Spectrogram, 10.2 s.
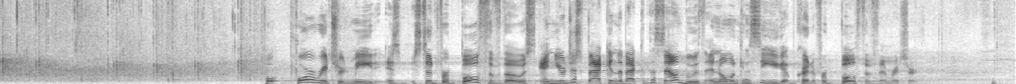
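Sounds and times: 
audience applause: 0.0s - 2.7s
speech: 2.6s - 10.1s.

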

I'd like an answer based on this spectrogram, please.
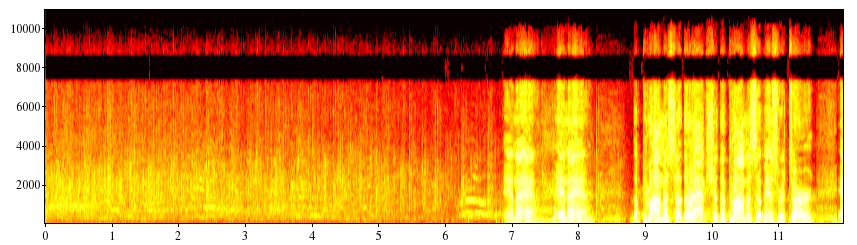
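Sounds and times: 
audience clapping hands: 0.0s - 9.3s
speech: 6.9s - 11.9s.

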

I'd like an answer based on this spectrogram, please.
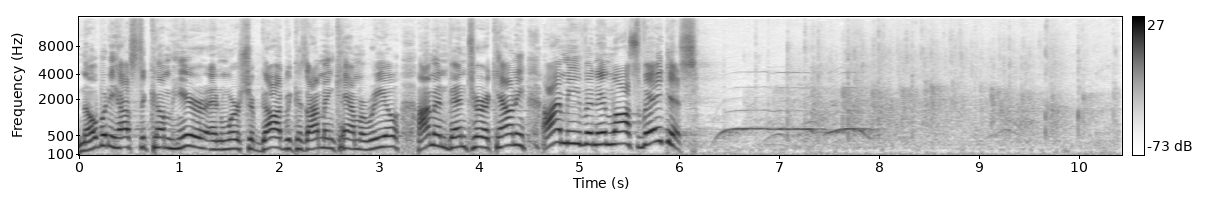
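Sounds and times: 
speech: 0.0s - 6.3s
audience cheering: 6.4s - 10.1s
audience applause: 6.6s - 10.4s.

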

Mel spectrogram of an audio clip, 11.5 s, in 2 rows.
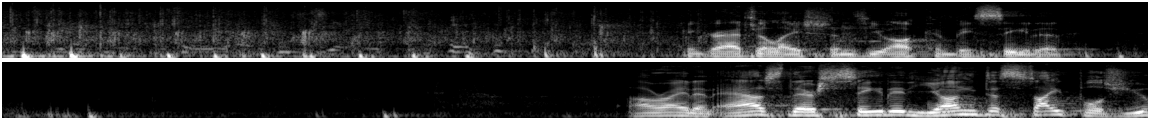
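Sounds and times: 
audience clapping hands: 0.0s - 4.8s
speech: 3.4s - 5.5s, 8.9s - 11.4s.

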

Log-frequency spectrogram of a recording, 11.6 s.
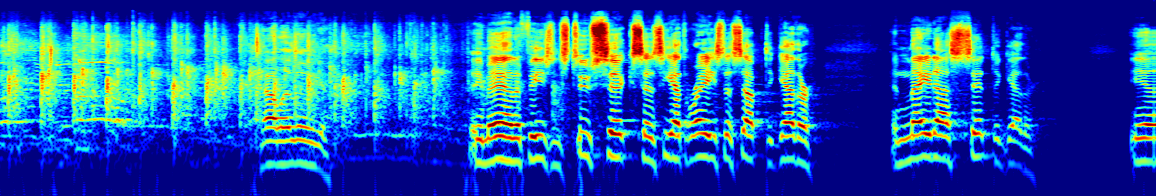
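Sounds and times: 
audience clapping hands: 0.0s - 5.8s
speech: 2.6s - 3.5s, 4.7s - 8.3s, 9.0s - 10.5s, 11.3s - 11.5s.

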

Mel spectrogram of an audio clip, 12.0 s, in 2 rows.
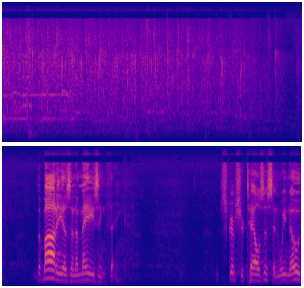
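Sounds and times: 
audience clapping hands: 0.0s - 6.1s
speech: 6.7s - 8.5s, 10.5s - 11.9s.

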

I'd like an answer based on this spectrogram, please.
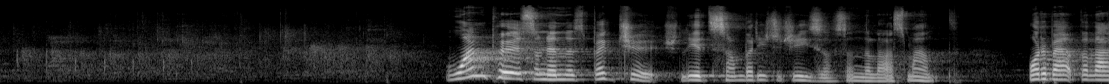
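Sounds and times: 
audience applause: 0.0s - 4.3s
speech: 4.5s - 9.6s, 10.3s - 11.0s.

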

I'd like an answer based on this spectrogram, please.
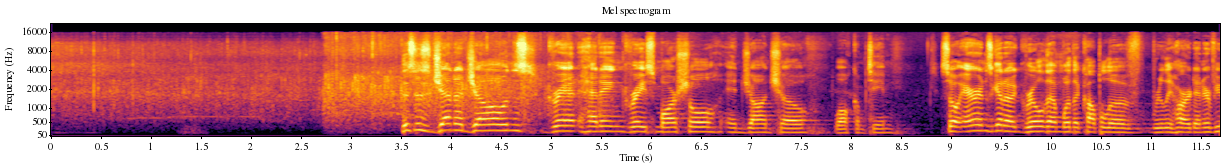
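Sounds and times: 
audience applause welcoming students: 0.0s - 6.0s
speech: 3.5s - 11.6s.

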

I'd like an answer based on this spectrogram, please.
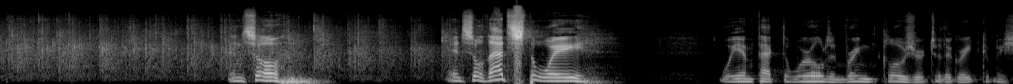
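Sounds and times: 
audience clapping: 0.0s - 5.1s
speech: 2.3s - 3.2s, 4.4s - 6.1s, 7.2s - 10.1s.

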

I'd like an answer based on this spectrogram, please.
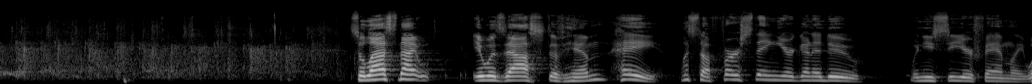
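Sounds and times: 
audience applauding: 0.0s - 3.6s
speech: 3.6s - 10.3s.

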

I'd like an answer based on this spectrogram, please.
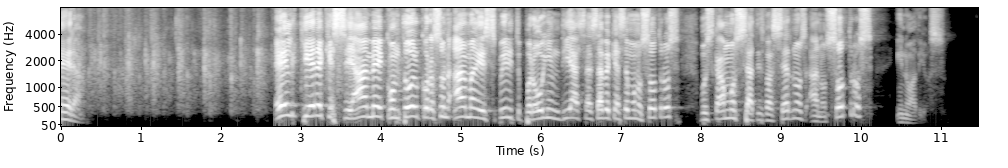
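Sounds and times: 
speech: 0.0s - 0.4s, 2.7s - 11.1s
crowd applauding: 0.0s - 4.5s.

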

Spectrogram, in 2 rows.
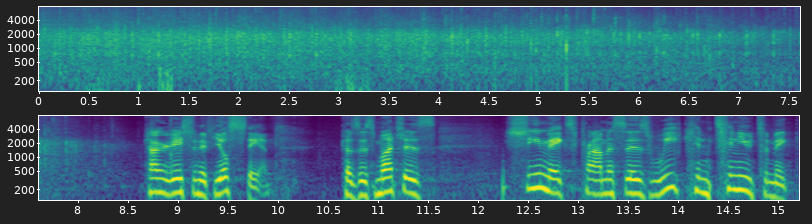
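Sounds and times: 
crowd round of applause: 0.0s - 8.4s
speech: 8.7s - 15.2s.

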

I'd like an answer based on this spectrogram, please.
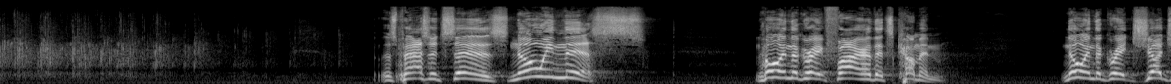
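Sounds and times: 
audience clapping hands: 0.0s - 3.7s
speech: 3.8s - 6.3s, 7.6s - 9.5s, 10.6s - 11.7s.

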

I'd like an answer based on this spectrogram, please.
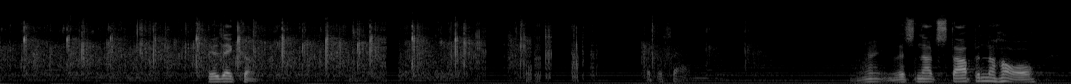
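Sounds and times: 
audience clapping: 0.0s - 7.9s
speech: 2.1s - 2.7s, 6.6s - 7.0s, 8.6s - 10.7s.

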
